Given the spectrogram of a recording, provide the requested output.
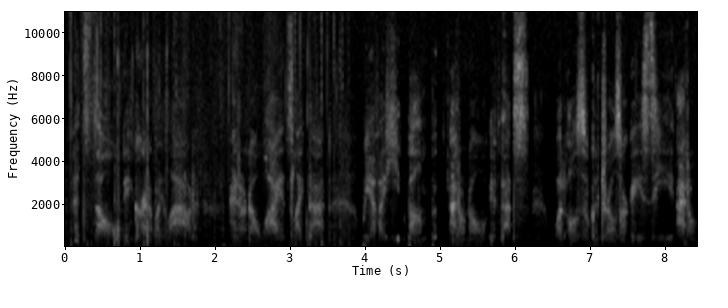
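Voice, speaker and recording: A woman speaks entirely in a soft, breathy whisper, as an ASMR host would. She chats to her viewers in an informal, rambling way, with hardly any voiced sound in her words. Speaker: video host talking to viewers. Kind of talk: whispered ASMR movie chat.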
